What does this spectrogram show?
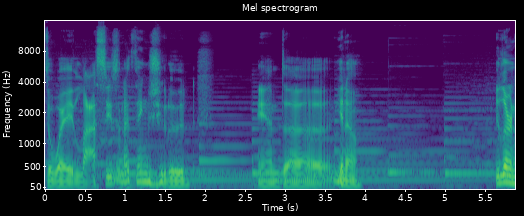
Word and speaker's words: Giroud: that recently moved away last season, I think, Giroud. And, you know, you learn how some things are pronounced.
